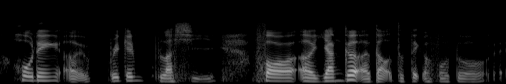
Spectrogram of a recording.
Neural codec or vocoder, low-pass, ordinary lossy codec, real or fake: none; 7.2 kHz; none; real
